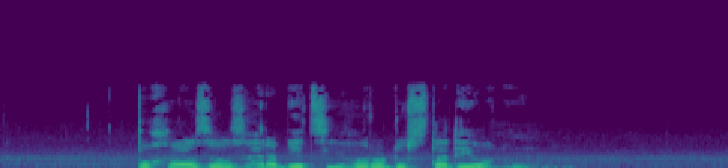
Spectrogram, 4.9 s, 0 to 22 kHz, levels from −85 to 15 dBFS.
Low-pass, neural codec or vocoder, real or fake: 10.8 kHz; none; real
